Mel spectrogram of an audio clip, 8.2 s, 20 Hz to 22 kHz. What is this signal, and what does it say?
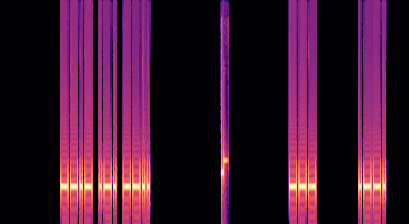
Morse code, heard as a keyed tone, about 25 wpm, spaced as for 15 wpm, 690 Hz. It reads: QRZ OP
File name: Top 90 QSO Elements - 6x Character Spacing - 25wpm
